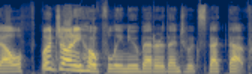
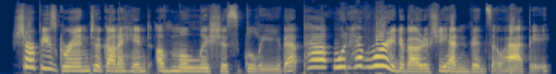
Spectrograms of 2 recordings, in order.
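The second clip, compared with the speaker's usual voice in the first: usual speaking voice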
